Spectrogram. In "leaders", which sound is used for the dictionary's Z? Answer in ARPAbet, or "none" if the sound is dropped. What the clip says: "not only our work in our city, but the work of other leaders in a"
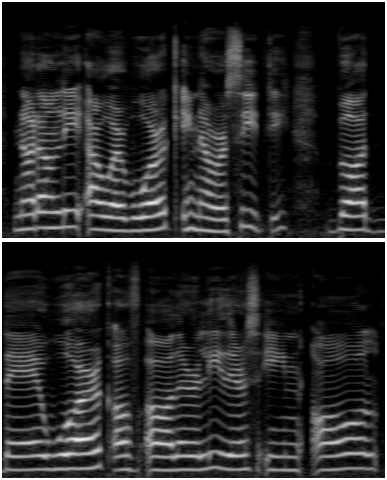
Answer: S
